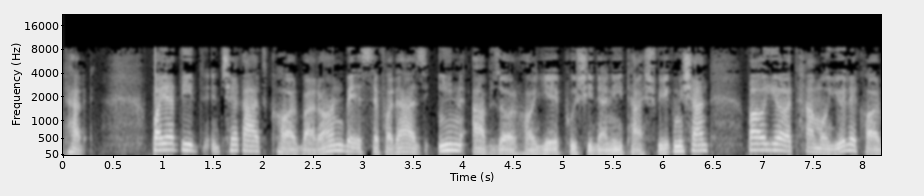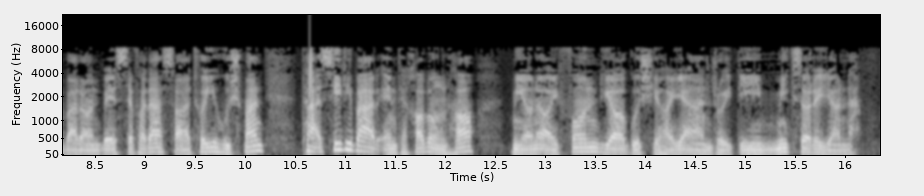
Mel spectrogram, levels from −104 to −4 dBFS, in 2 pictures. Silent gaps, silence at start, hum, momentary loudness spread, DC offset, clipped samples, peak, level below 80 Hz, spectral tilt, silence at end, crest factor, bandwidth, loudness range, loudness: none; 0 s; none; 6 LU; 0.2%; under 0.1%; 0 dBFS; -42 dBFS; -5.5 dB/octave; 0.2 s; 20 dB; 8.8 kHz; 1 LU; -21 LUFS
